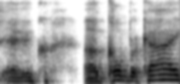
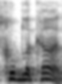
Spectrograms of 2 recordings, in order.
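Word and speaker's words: Kublai Khan: I'm like, "It's Kobra Kai." Kubla Kai. I'm like, "Okay." He's like, "It's Kubla Khan."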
